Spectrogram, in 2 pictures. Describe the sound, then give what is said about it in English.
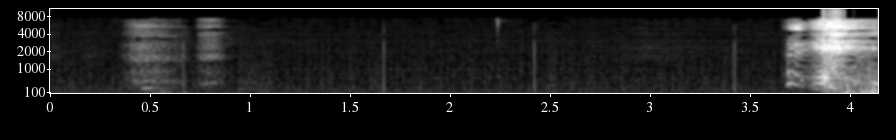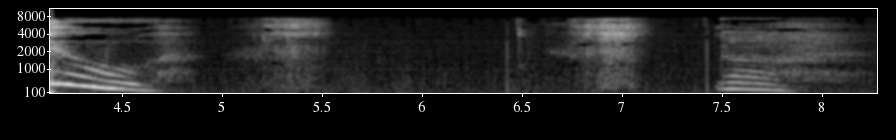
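One loud, explosive human sneeze is preceded and followed by short breathy gasps and soft vocal sounds. The sneeze stands out clearly against quiet background hum. “Oh, I have to sneeze.”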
